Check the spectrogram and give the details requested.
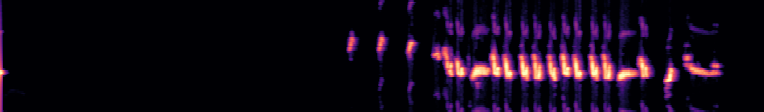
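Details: Bluethroat: after a few seconds of silence, scattered high notes lead into a fast, dense run of sharp, high chirps repeated several times a second, ending in a couple of thinner slurred notes.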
